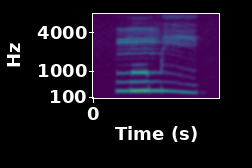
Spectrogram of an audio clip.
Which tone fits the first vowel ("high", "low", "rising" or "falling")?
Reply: high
